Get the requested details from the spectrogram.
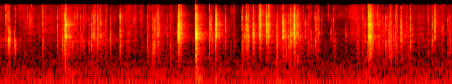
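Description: Two hands with long acrylic nails squeeze and crush handfuls of brittle, dry white bar-soap chips broken up in a bowl. The result is a run of crisp, bright crunches and crackles, with sharp snaps that stop instantly between quieter rustling. There is almost no low end.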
